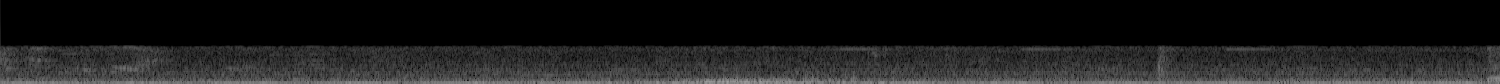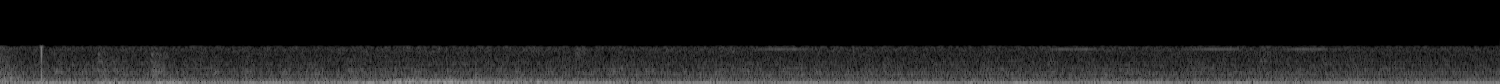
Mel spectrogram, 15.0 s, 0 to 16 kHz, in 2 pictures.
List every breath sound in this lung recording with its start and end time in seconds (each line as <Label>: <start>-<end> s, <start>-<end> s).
Inhalation: 3.05-4.55 s, 9.06-10.56 s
